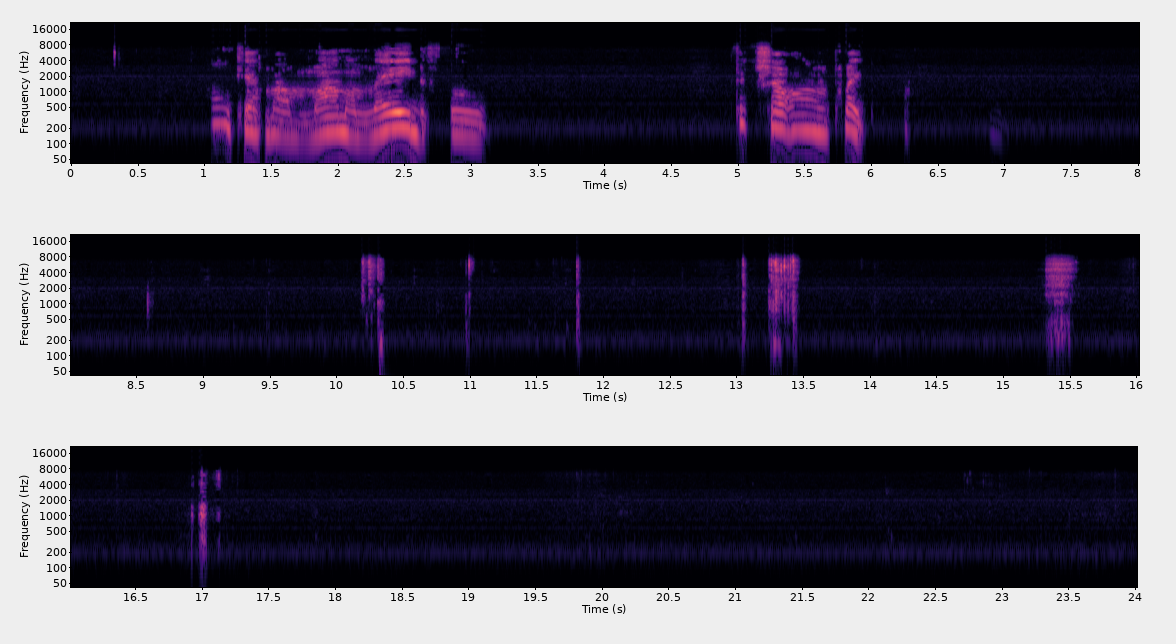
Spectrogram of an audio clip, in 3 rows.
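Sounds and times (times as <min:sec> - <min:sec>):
low electrical hum: 0:00.0 - 0:24.0
person eating: 0:13.0 - 0:13.5, 0:16.9 - 0:17.2.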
